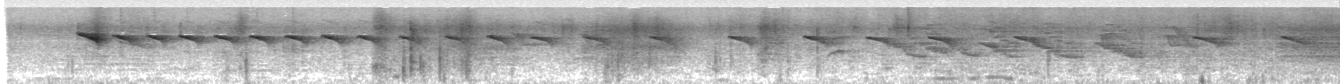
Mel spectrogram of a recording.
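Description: A bird calling: a rapid run of short, high, downward-sliding chirps, about seven a second at first, slowing and growing fainter toward the end.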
